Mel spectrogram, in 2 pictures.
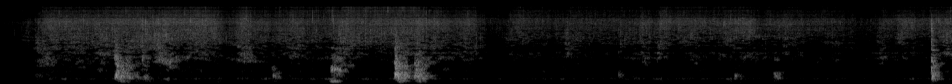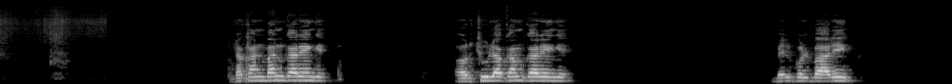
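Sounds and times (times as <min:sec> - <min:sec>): daal sizzling in a pan: 0:00.0 - 0:11.8
spoon knocking and scraping pan: 0:00.4 - 0:04.8, 0:05.6 - 0:08.1, 0:08.7 - 0:10.3.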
